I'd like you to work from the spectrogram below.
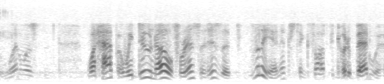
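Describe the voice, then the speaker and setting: A man talks very fast at a high pitch, his pitch swinging very widely. Noticeable background noise runs underneath. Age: 80s+. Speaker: retired space engineer. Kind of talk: radio interview. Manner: animated.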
